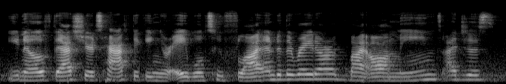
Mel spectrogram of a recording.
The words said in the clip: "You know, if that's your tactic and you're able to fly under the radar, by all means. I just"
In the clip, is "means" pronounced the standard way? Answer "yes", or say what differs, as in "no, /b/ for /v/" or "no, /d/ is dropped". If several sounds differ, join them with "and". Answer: yes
